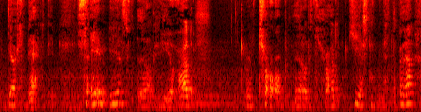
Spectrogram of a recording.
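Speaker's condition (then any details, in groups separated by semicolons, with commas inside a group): Dystonia; generalized dystonia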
